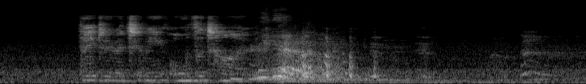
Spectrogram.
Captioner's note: audience laughs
